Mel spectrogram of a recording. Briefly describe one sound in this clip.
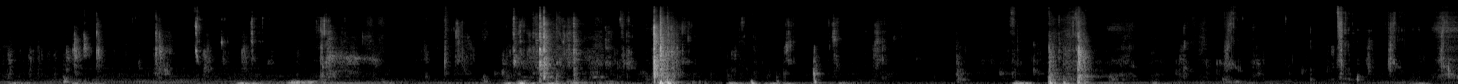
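Chopsticks click and scrape against plates close by.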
